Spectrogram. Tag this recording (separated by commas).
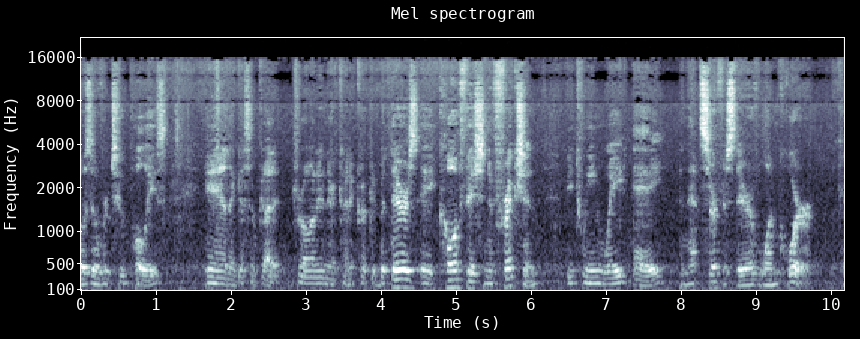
Speech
